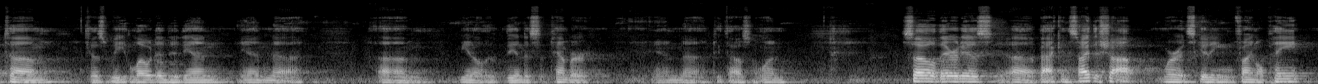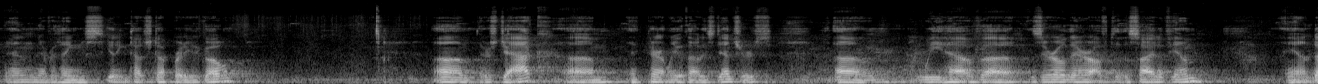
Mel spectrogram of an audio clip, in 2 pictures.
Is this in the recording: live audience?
yes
